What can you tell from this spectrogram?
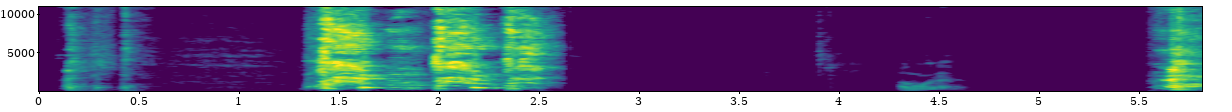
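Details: About six short, harsh coughs from an adult in a quiet small room, with a brief voiced sound between, during a daily pull-up workout (day 160, doing 21s).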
